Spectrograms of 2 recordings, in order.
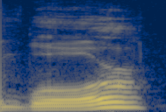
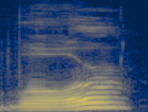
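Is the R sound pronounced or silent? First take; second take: pronounced; pronounced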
